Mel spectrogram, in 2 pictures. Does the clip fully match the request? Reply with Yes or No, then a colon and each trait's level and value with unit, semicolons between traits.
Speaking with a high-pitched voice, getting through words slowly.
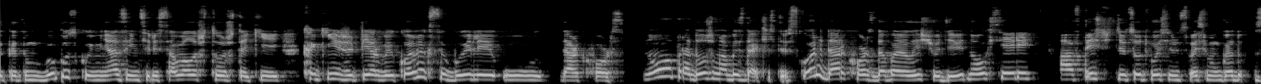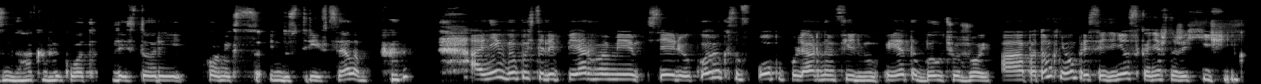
No: high, 215 Hz; average, 145 wpm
